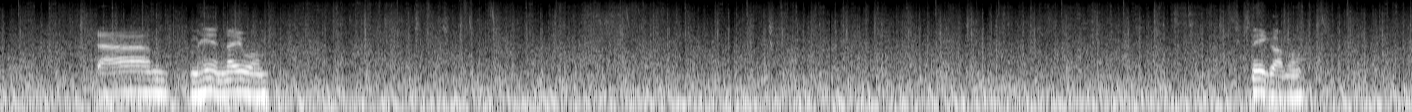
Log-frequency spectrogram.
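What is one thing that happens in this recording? A man speaks briefly and with animation into a close microphone.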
